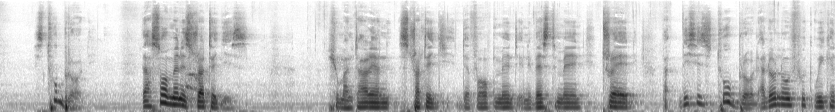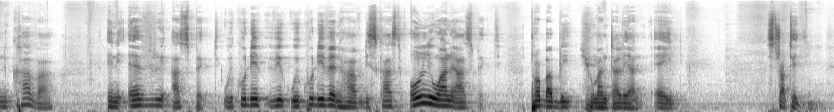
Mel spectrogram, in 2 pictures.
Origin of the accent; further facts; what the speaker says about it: Tanzania; English is a second language; I'm from Tanzania.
